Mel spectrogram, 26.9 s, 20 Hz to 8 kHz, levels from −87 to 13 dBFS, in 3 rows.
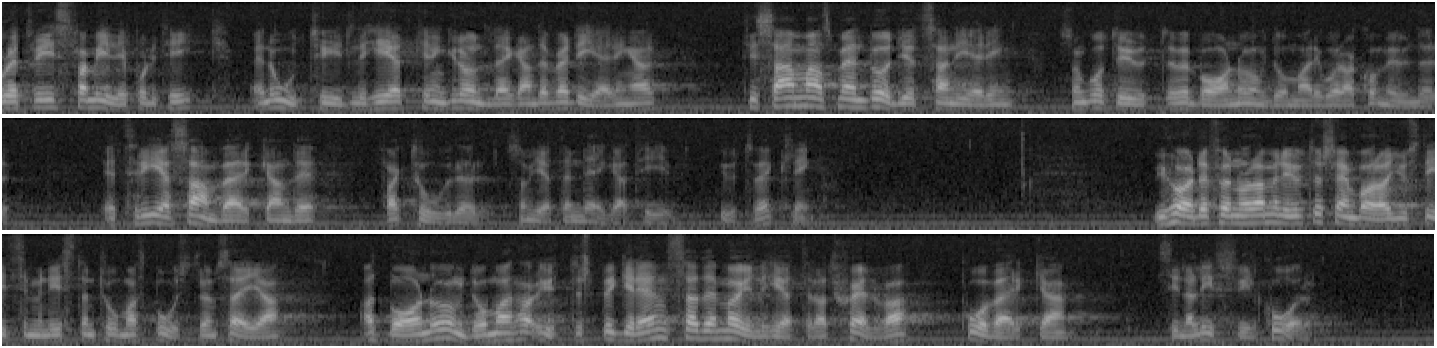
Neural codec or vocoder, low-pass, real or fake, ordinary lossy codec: none; none; real; none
